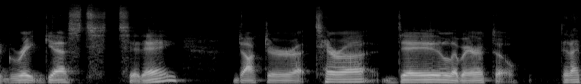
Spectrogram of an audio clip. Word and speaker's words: Deliberto: I have a great guest today Dr terara de lberto did I pronounce that right I was trying yeah yeah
